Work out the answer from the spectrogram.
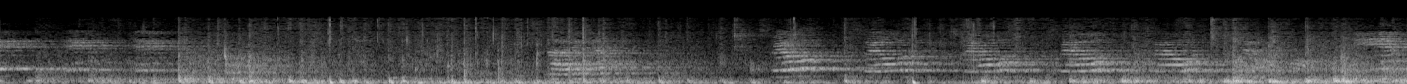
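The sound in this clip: Hoofbeats of a horse jumping a pay-and-jump show-jumping course at a riding school, heard as a steady, busy run of clopping footfalls that continues through the whole passage with no clear break.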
